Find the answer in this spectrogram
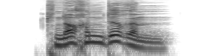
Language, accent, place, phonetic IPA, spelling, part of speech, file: German, Germany, Berlin, [ˈknɔxn̩ˈdʏʁəm], knochendürrem, adjective, De-knochendürrem.ogg
- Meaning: strong dative masculine/neuter singular of knochendürr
